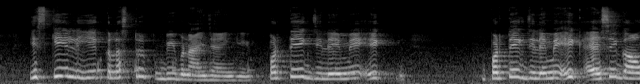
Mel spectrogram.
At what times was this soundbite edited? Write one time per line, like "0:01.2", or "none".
none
